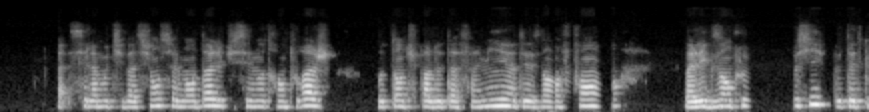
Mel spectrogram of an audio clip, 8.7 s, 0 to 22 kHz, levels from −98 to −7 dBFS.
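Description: From 5.27 to 6.14 s the speech shows repeated stalls (stutter): five short gaps, the longest 180 ms, where packets arrived late and the jitter buffer emptied. The receiver stretched the last sound over 360 ms in total, about 41% of that span, so the delivery drags without losing content.

A call audio freeze follows at 6.47 to 6.78 s, where the sound halts and the last fragment is held as a fading buzz or hiss for 280 ms. A longer one at 7.43 to 7.96 s holds for 500 ms. Neither drops to silence, and speech resumes where it stopped. The likely cause is packets held in transit, emptying the jitter buffer and adding that delay.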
